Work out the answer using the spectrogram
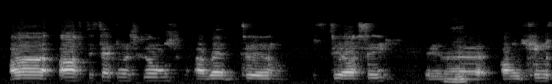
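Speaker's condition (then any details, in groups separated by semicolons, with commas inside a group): Cerebral palsy; cerebral palsy affecting all limbs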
